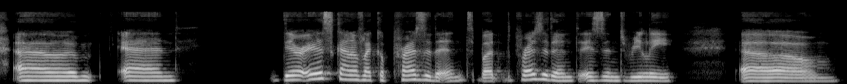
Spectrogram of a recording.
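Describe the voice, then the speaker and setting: With a Dutch accent, a woman speaks at a very slow pace with long, frequent pauses. Her medium-pitched voice has fairly even intonation against a quiet background. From Netherlands. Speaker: podcast host. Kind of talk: interview. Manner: halting, many fillers.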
